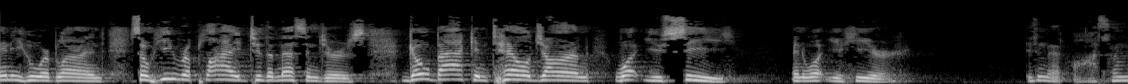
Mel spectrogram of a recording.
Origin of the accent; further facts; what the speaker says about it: East Tennessee, United States; moved away as an adult; now in Philadelphia, United States; I'm originally from East Tennessee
